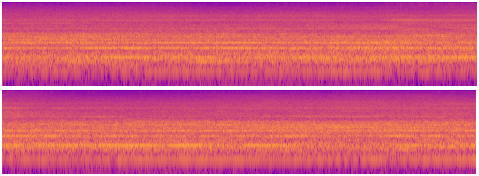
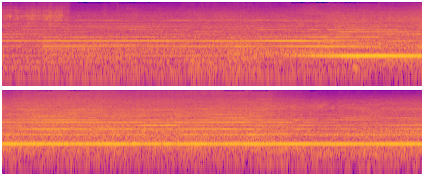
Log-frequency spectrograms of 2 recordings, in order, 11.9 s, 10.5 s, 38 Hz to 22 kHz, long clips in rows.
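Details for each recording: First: 1992 Hoover Elite II Total System Performance 650 upright vacuum, model U4689-910, in floor mode: steady even motor whine with no wavering, rattles or grinding; motor runs smooth, untouched since purchase. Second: 1992 Hoover Elite II Total System Performance 650 upright vacuum, model U4689-910, in direct-air hose tool mode: steady hum with strong high whine that rises then holds; abnormal motor noise, may need motor work, fine in floor mode.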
